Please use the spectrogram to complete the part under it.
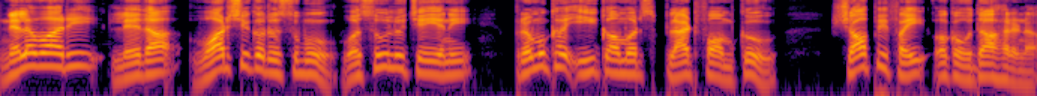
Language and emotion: Telugu, neutral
